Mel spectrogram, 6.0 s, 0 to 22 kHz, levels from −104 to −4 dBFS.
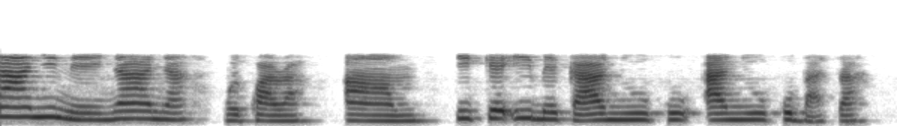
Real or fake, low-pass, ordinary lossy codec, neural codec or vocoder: real; 3.6 kHz; none; none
